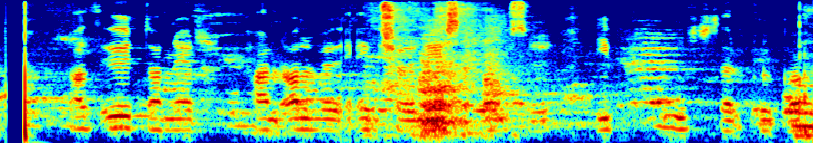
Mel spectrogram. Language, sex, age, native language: Icelandic, female, 12, Icelandic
